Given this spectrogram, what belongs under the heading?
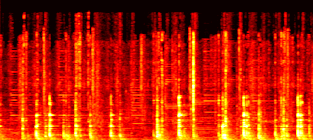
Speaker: This car came in because of a little bit of a clunking noise.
